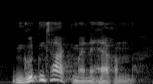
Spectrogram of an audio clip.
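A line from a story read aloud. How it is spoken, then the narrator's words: Lilting voice, abruptly dying. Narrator (German): jodelte er beinahe mit schwungvoller Stimme, bis sie abrupt erstarb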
